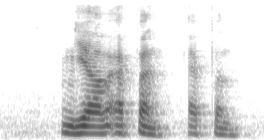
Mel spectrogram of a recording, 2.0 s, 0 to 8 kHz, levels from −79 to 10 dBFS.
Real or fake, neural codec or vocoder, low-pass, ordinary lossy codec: real; none; 7.2 kHz; none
